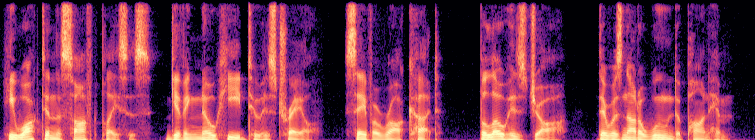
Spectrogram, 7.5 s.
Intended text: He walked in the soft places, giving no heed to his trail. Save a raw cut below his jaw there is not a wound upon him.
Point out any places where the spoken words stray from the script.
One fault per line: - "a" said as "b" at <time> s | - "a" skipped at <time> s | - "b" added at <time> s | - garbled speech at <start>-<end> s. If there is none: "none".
- "is" said as "was" at 6.1 s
